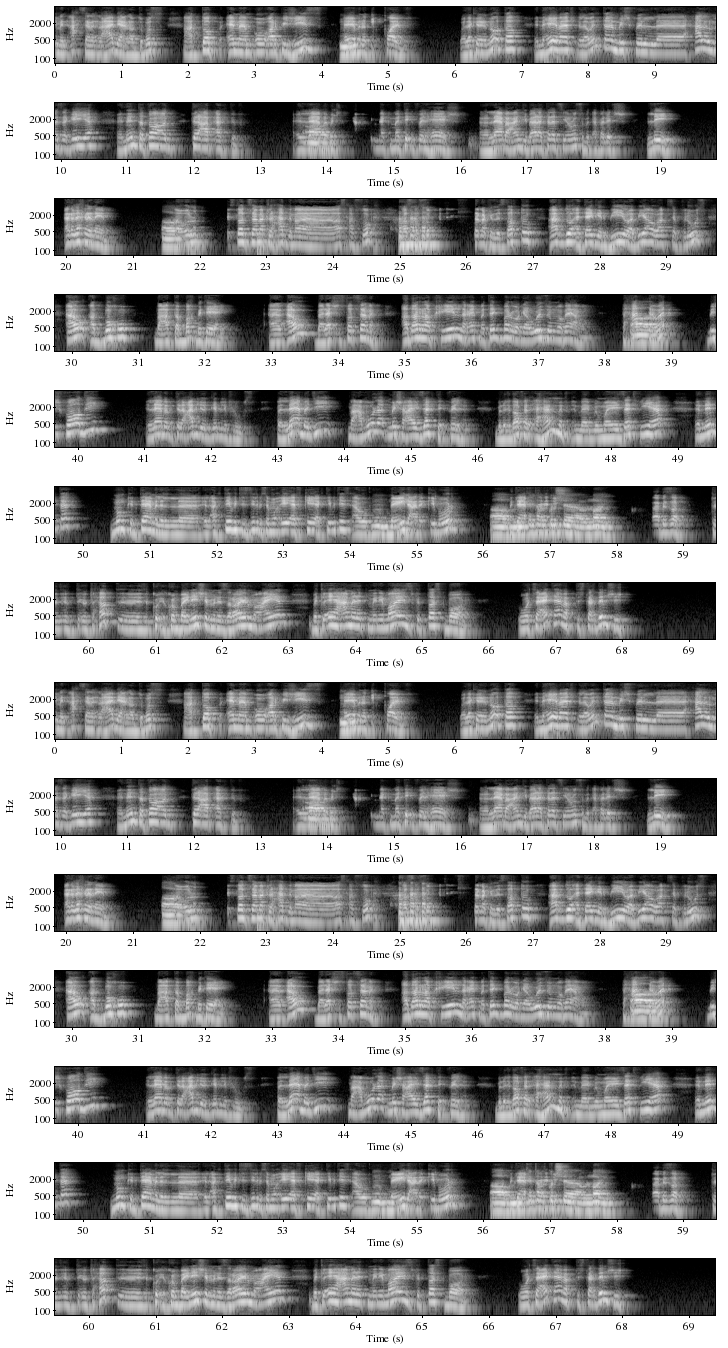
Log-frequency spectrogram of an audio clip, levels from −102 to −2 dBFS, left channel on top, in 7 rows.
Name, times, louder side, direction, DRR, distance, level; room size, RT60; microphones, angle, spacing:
voice 1, 0.0-1.6 1.9-3.9 4.3-4.7 5.0-5.3 6.1-10.5 10.8-11.7 12.0-12.7 13.5-14.1 14.7-16.0 16.3-18.5 18.8-19.2 20.0-20.6 21.6-22.0 22.4-24.7 25.0-25.3 26.1-29.5 29.9-30.9 31.2-32.3 32.9-34.6 34.9-37.7 38.3-38.9 39.5-40.3 41.0-42.5 43.0-43.8 44.1-45.8 46.3-48.8 49.3-49.9 50.4-55.6 56.5-57.2 58.5-59.0 59.4-63.0 63.3-65.7 66.5-68.0, left 1 dB, 5° left, 10 dB, 1.4 m, -23 dB
voice 2, 13.6-14.0 21.4-21.9 25.0-25.5 38.4-38.8 54.3-54.7 56.1-58.0, right 1 dB, 70° right, 4 dB, 3.9 m, -21 dB
17.5 x 12.5 x 2.9 m, 0.32 s
head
